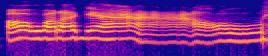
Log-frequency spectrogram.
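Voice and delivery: very slow, high drawn-out gush; mock swoon. Imitating Toby gushing over the girl, slow and high. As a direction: stretch it out like a lovestruck fool. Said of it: "Toby's all like".

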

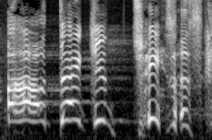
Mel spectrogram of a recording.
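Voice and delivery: high, loud imitated cry of joy; ecstatic thanks. Imitating mother finding her rings, high joyful cry. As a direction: burst out thanking Jesus in relief. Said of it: "She goes".

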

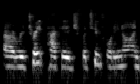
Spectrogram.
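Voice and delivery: ordinary talk

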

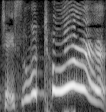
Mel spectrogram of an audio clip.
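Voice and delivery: high, loud, drawn-out call of the name; excited shout-out of a name. Retold or imitated. Friend recalling Preeti spotting Jason Latour, excited high call. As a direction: imitate a friend spotting a celebrity, calling out his name. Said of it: "I hear in my head Preeti being like".

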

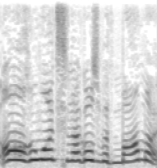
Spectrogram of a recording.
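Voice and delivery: high cooing mama voice; baby talk to pet. Retold or imitated. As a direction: coo to the cat. Commercial girl calling her cat.

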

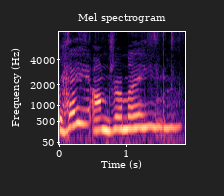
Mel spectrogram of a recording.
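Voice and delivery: high, drawn-out put-on German accent; mock German accent. Shown as a demonstration. Showing how tongues shape accents, mock German accent. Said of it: "gives that special hint that".

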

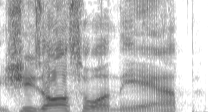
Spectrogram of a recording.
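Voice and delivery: usual speaking voice

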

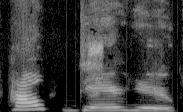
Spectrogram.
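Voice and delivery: drawn-out, playfully scandalized reproach; mock outrage. Co-host defending people who cry, mock outraged. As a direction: stretch it very slowly in mock offence.

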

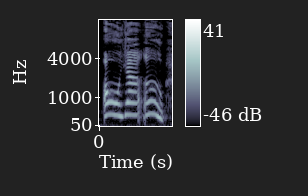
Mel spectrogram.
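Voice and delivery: very high, small mock coo; imitated gushing. Imitating Becca's reaction.

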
